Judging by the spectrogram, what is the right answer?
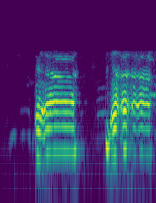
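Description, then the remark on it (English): Two loud, wavering sheep bleats, each lasting about half a second with a short gap between, strongly harmonic and nasal in tone. “He said, so why am I hearing the bleeding of sheep in my ear?”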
